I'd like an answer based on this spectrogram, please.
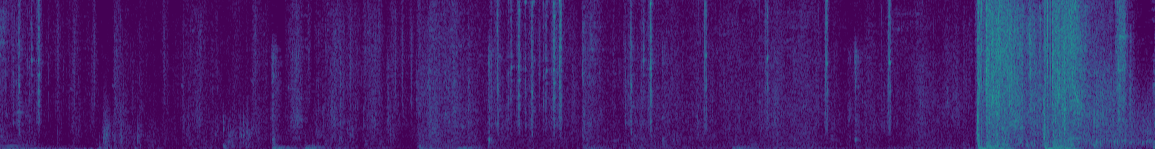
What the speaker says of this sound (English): Ooh, grenade launcher.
